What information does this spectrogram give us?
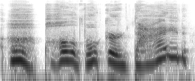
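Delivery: stunned question at a headline; shocked surprise. Real, not acted. Streamer spots headline that Paul Volcker died, stunned surprise.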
